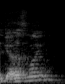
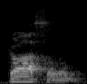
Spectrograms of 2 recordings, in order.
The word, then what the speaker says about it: Gosling: Did you say guzzling? Gosling.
